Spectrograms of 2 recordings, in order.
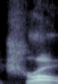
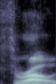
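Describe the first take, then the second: First: The word is said in a New Jersey accent. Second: The word is said in a standard accent. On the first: "they say tro in New Jersey" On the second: "They don't say throw"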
